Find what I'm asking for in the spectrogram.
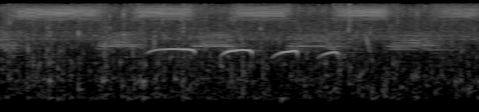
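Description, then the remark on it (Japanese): A steady, hissing wash of splashing water spray fills the scene, with four quick high chirps, likely a bird, rising over it midway. No one speaks. “水しぶきが気持ちいいね。”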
